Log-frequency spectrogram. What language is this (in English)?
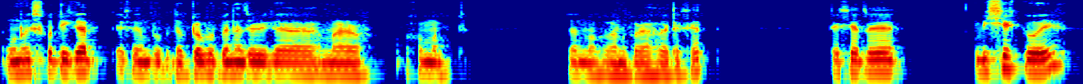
Assamese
